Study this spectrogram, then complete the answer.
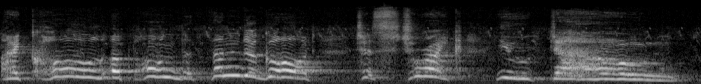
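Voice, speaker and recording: In a put-on character voice, the speaker talks at a very slow pace with a high pitch and clear echo. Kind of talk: 1940s radio melodrama acting. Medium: stage play. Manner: imperious, theatrical.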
